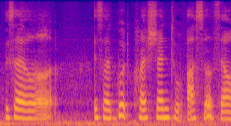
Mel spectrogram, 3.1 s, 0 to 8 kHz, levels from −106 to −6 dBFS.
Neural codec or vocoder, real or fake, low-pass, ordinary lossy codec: codec, 16 kHz, 1 kbps, FunCodec, trained on LibriTTS, 50 frames a second; fake; none; none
